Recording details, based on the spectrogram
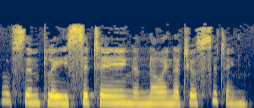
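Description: A woman teaching guided meditation in a calm, gentle manner, with spacious phrasing and long pauses between instructions. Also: mid-range voice.

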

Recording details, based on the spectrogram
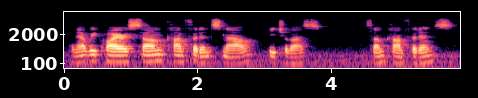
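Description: Male meditation teacher, lowish pitch, flat unhurried delivery with long pauses, faint background noise. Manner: gentle, unhurried, with long pauses between short phrases. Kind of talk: guided meditation. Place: meditation hall with a gathered group. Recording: clear background noise, room ambience.

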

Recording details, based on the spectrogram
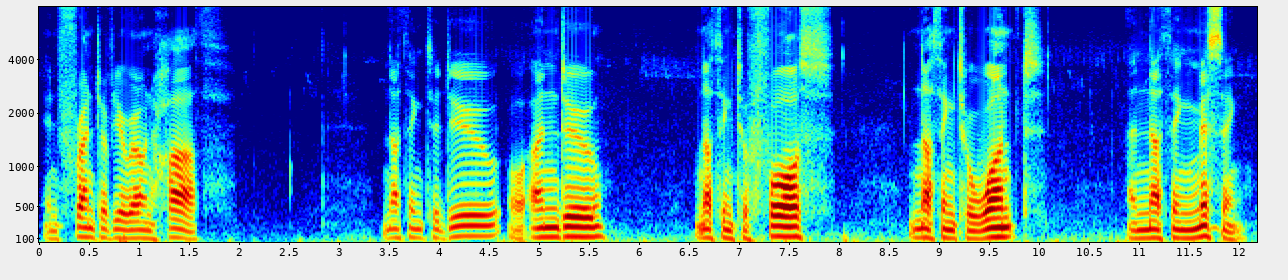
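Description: A man leading a guided meditation as a teacher, speaking calmly and unhurriedly with long pauses between phrases. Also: mid-range voice, clear, resonant tone, no room sound. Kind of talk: guided meditation, reciting a contemplative text. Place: outdoors in nature. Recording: very noisy outdoor natural ambience, clicks.

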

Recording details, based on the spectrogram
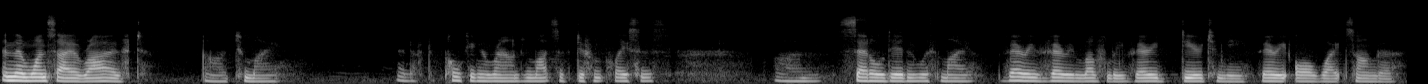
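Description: A woman Zen teacher with a low voice, giving an unhurried dharma talk with halting phrases and long pauses. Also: little pitch movement, phone-quality sound.

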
